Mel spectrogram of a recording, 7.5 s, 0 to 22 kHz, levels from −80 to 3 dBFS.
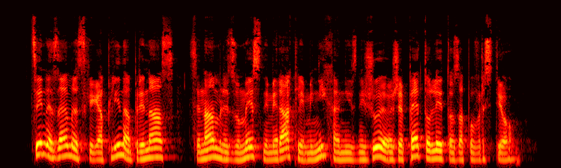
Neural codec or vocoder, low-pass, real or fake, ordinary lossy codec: vocoder, 44.1 kHz, 128 mel bands, Pupu-Vocoder; 19.8 kHz; fake; MP3, 64 kbps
